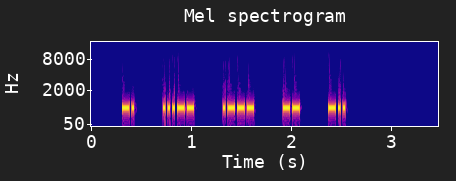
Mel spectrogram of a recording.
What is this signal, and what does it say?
Morse code, heard as a keyed tone, about 46 wpm, spaced as for 23 wpm, 700 Hz. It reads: N3JMD
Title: USA Call Signs - 4x Character Spacing - 50wpm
